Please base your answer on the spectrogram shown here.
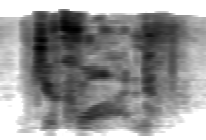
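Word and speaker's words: Gaquan: And like, G, his name is actually G-A-Q-U-A-N, and is actually pronounced Jaquan.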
